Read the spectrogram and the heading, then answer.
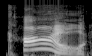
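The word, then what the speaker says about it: Khai: It's Kai. Mm. Now, I hope I'm actually saying it right. It's K-H-A-I.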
